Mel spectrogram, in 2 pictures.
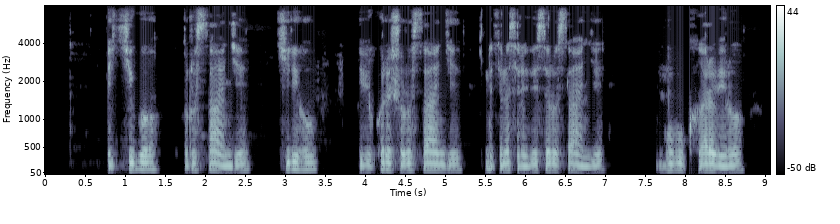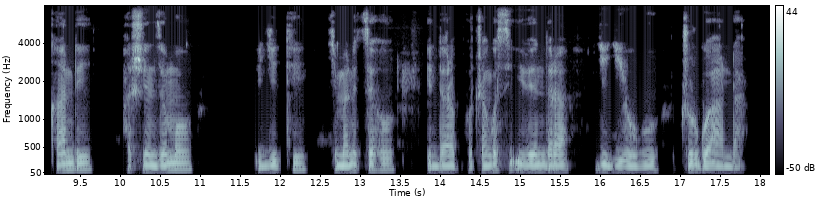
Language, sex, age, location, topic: Kinyarwanda, male, 50+, Musanze, government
